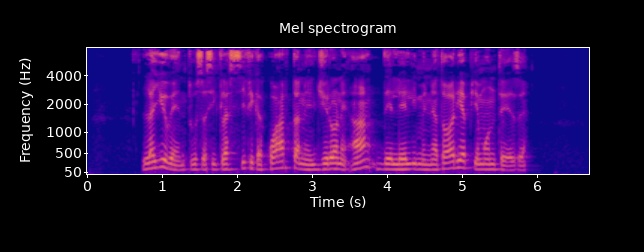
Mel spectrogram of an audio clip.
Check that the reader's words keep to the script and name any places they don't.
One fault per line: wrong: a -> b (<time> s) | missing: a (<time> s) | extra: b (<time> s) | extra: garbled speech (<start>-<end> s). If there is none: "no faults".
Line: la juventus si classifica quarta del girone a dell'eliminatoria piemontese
wrong: del -> nel (2.8 s)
